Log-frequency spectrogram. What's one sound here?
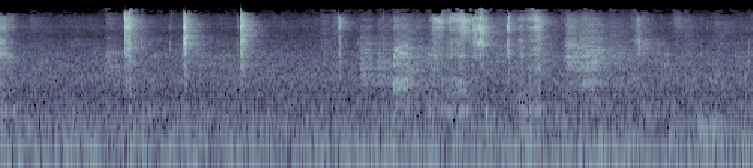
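A woman chews and slurps food noisily up close.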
